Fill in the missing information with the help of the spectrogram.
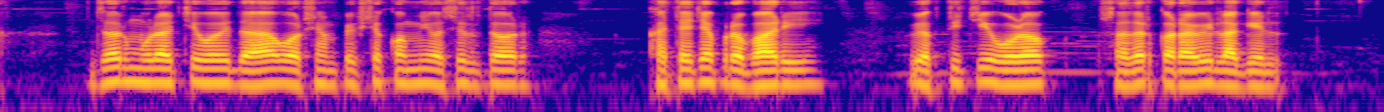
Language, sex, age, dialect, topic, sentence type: Marathi, male, 60-100, Northern Konkan, banking, statement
